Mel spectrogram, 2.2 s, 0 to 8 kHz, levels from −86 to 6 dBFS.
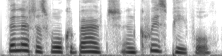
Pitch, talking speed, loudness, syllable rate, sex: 245 Hz, 215 wpm, -16 LUFS, 5.0 syllables/s, female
